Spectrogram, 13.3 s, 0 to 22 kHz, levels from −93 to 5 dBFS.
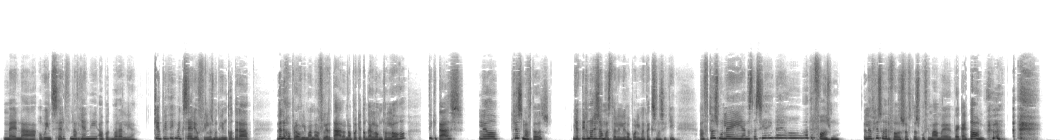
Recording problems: wrong speed, natural pitch; too fast; 1.7 times normal speed
garbled, watery; slightly; nothing above 11.5 kHz

